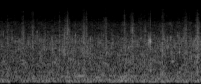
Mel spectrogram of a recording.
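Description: Water splashes and trickles close by.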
